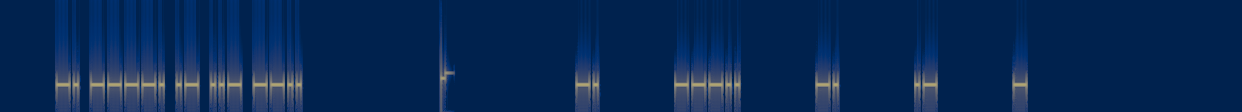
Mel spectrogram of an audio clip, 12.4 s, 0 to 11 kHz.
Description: Morse code, heard as a keyed tone, about 28 wpm, spaced as for 14 wpm, 700 Hz. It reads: N9AUZ N8NAT
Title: USA Call Signs - 5 Characters - 6x Character Spacing - 28wpm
